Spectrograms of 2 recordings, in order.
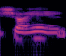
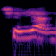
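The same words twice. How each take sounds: First: The name begins with a sh sound. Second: The name begins with a ch sound. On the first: This is how the owner of the name says it. "if he managed to say" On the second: This is how a Spanish speaker says it. "It always came out"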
